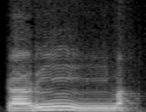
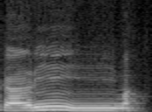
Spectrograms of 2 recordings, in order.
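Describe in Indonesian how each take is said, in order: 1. Vokal akhir dipotong pendek dan dihentikan. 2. Vokal akhir dipotong pendek dan dihentikan.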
